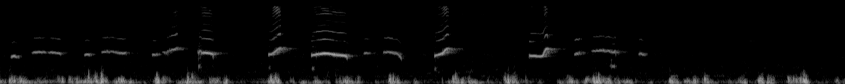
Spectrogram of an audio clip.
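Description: A cockatiel whistling and chattering in a run of short notes, some gliding up and some falling, which stop about six and a half seconds in. Irregular low rumbling and bumps run underneath.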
